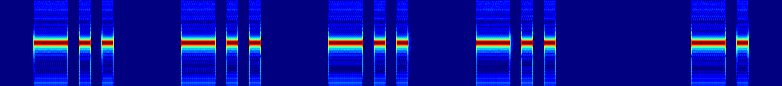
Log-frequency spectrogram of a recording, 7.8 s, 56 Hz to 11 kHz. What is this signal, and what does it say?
Morse code, heard as a keyed tone, about 10 wpm, 800 Hz. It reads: D D D D N
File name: morse mp3 / lecon4-vitesse 10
